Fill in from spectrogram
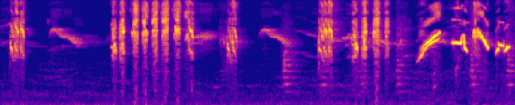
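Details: Kacer (Oriental magpie-robin) singing in a lure recording for other birds. Harsh rasping volleys repeat several times, separated by short sliding whistles, and close with a fast string of rising, twisting notes.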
